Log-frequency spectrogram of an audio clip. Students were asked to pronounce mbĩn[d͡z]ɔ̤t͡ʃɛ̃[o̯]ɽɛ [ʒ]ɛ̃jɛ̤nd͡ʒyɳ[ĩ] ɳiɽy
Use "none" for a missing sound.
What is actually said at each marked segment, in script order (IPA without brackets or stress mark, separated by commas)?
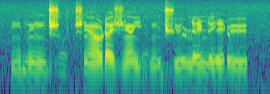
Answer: d͡ʒ, o̯, ʒ, i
